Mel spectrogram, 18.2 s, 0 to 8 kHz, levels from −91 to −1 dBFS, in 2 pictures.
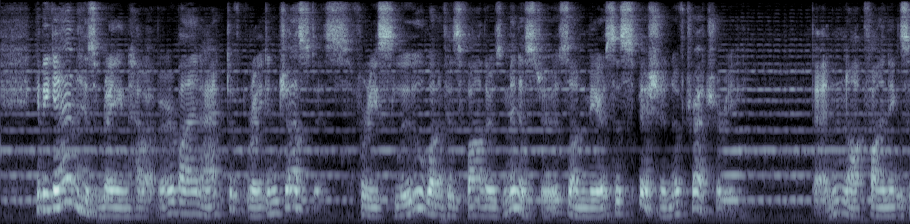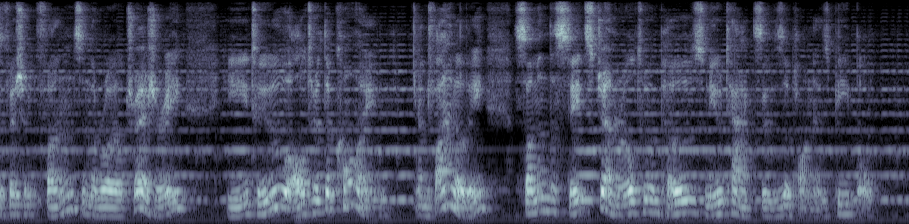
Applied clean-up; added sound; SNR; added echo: none; Bowed string instrument; 15 dB; reverberation time 0.3 s.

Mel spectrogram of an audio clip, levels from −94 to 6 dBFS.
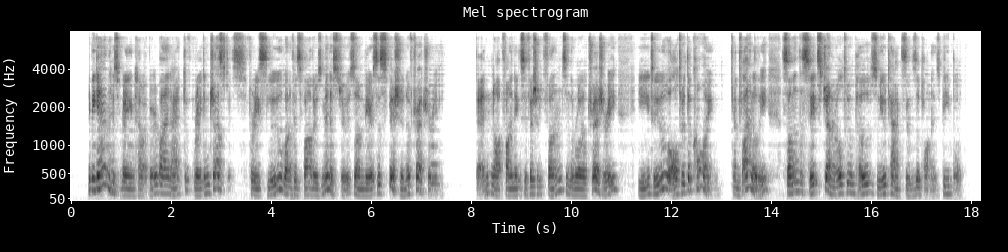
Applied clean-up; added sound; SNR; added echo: neural mask model DeepFilterNet 3.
